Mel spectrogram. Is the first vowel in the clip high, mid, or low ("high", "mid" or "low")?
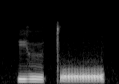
high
